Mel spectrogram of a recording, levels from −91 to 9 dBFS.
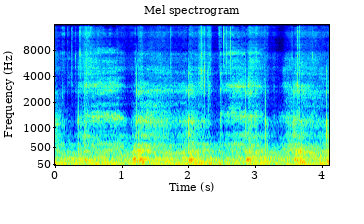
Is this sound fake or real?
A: fake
